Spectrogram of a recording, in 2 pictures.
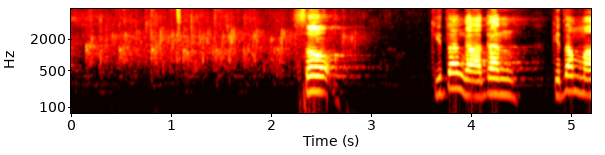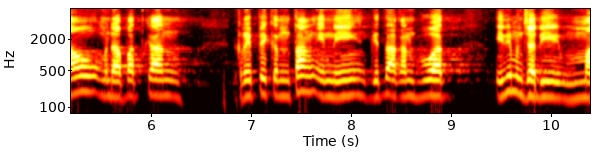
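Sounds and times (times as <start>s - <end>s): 
audience applause: 0.0s - 2.9s
speech: 2.3s - 2.7s, 3.6s - 10.3s.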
